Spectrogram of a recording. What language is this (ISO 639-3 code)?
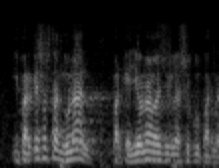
cat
